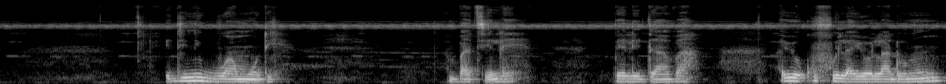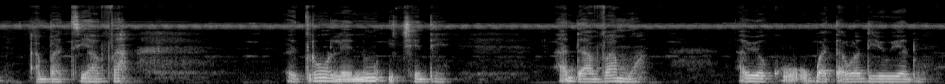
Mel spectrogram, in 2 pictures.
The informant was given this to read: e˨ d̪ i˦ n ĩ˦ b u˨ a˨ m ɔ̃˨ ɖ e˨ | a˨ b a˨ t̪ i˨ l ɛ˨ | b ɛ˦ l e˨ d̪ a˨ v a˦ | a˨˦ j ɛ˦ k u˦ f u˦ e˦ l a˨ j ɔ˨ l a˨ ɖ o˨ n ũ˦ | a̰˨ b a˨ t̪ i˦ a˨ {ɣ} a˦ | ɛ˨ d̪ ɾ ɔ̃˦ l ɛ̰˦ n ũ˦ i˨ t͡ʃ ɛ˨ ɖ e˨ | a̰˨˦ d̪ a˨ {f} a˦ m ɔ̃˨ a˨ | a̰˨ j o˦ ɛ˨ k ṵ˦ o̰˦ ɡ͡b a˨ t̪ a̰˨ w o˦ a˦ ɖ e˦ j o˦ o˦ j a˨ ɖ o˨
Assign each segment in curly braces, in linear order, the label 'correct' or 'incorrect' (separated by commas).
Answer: incorrect, incorrect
